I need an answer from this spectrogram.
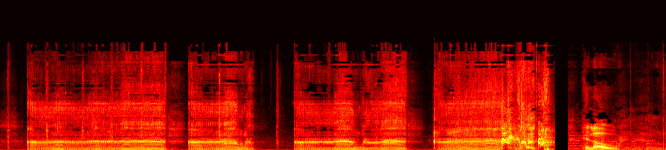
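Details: An angry, aggressive pet Chihuahua growls in several drawn-out, wavering bursts of a few seconds each, separated by short silences, with one sharper, higher rising cry near the end.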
